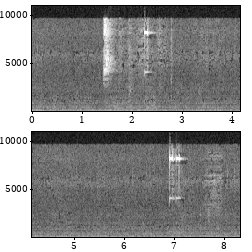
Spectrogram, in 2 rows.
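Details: Dr Trust glucometer giving a short high beep as the test strip is inserted, then a double beep, while taking the third of three back-to-back home blood glucose readings from the same finger; the reading came out 98 mg/dL.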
